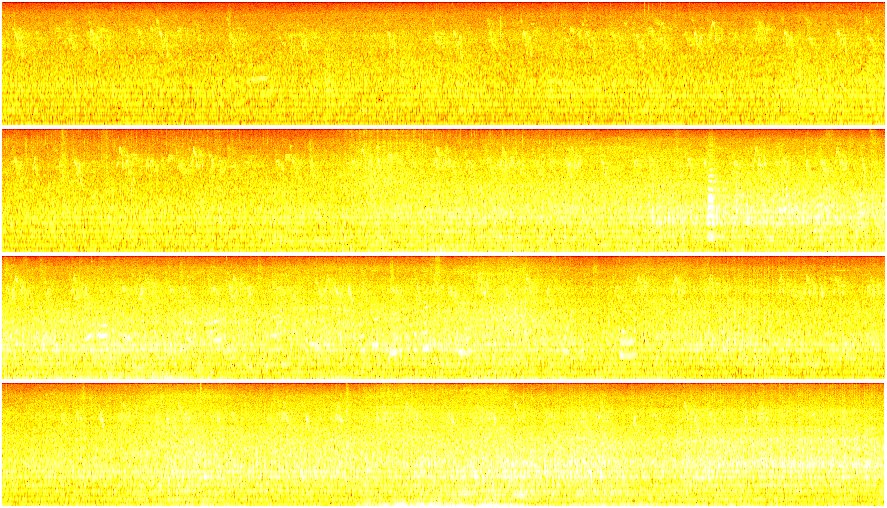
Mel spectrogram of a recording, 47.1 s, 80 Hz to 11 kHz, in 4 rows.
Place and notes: Berlin: Vermessungspunkt Maybachufer / Bürknerstraße - Klangvermessung Kreuzkölln ::: 17.05.2011 ::: 17:59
